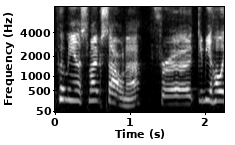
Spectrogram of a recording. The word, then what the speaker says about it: sauna: Uh, sauna. Yeah, in Finnish it's sauna. That's how you say it. That's how it's said.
